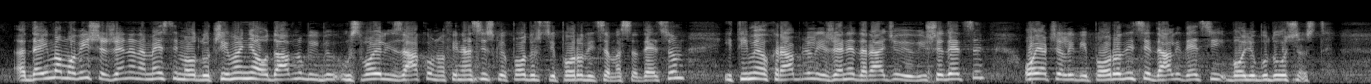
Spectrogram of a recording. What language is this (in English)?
Serbian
